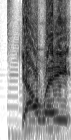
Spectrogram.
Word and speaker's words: Yahweh: begone thoughts um Yahweh Yahweh basically Yahweh is the closest approximation to the pronunciation of God in Christianity YHVH is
